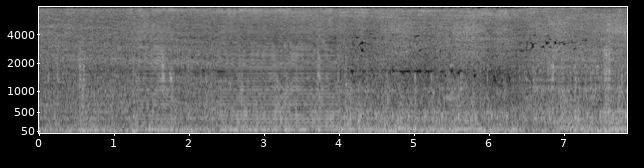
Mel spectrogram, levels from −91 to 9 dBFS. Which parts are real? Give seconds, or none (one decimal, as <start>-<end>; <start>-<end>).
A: 0.0-1.3; 1.8-2.4; 4.0-7.8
